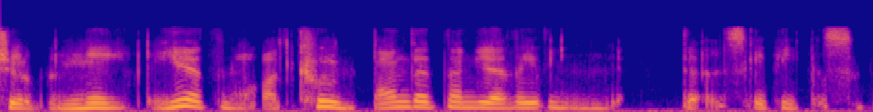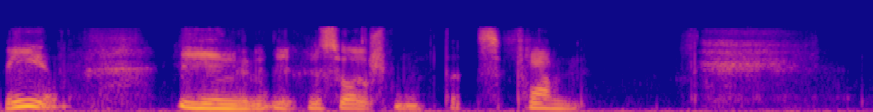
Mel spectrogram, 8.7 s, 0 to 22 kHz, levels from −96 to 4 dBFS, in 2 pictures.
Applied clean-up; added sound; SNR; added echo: neural diffusion model UNIVERSE++.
